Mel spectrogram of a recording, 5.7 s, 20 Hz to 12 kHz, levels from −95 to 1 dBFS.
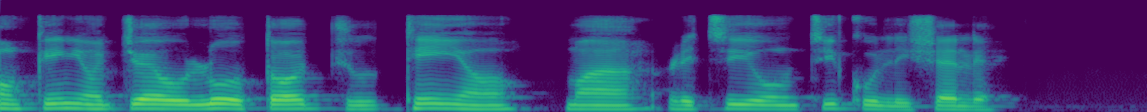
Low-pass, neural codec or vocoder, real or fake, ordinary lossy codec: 7.2 kHz; codec, 16 kHz, 2 kbps, X-Codec, HuBERT features, trained on balanced general audio; fake; none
